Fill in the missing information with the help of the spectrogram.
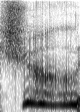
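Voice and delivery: high whooshing "shoo"; whoosh sound. Retold or imitated. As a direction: imitate lines shooting wildly upward. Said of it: "And the lines went just, like".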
